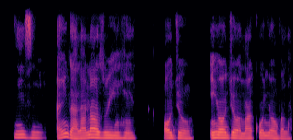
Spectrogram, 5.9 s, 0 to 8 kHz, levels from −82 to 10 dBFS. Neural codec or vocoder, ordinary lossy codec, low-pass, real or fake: codec, 16 kHz, 8 kbps, FunCodec, trained on LibriTTS, 25 frames a second; none; 7.2 kHz; fake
